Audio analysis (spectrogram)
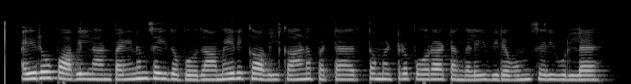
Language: Tamil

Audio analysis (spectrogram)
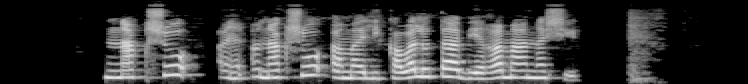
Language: Pashto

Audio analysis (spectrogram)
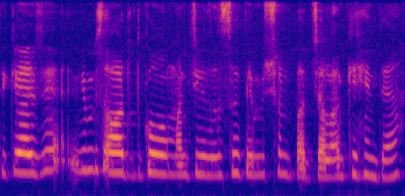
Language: Kashmiri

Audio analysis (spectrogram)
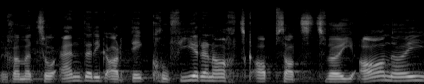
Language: Swiss German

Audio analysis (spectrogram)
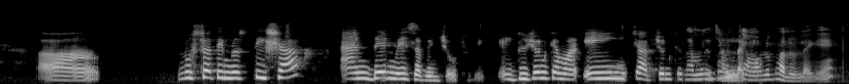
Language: Bangla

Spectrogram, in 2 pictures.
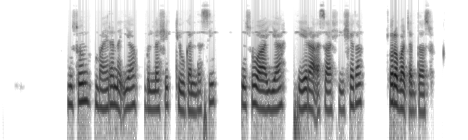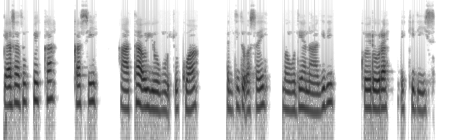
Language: Wolaytta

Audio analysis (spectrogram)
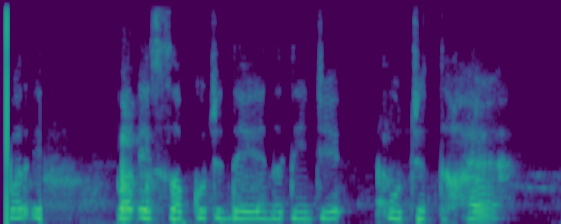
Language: Punjabi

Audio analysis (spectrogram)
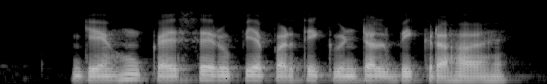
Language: Magahi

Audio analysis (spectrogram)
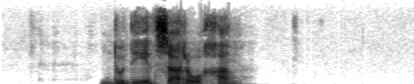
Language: Kabyle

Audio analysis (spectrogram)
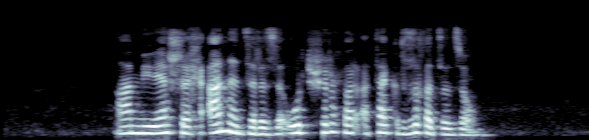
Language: Abkhazian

